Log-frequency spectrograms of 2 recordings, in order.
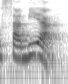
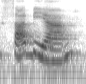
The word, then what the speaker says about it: sabiá: última alternativa a mãe sabiá sabia onde estava o sábia então quando eu pronuncio essas palavras com acento correto Eu percebo que muda o sentido e qual que tá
